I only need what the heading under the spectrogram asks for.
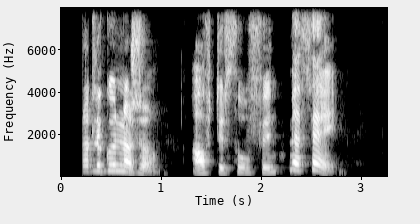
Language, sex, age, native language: Icelandic, female, 50-59, Icelandic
